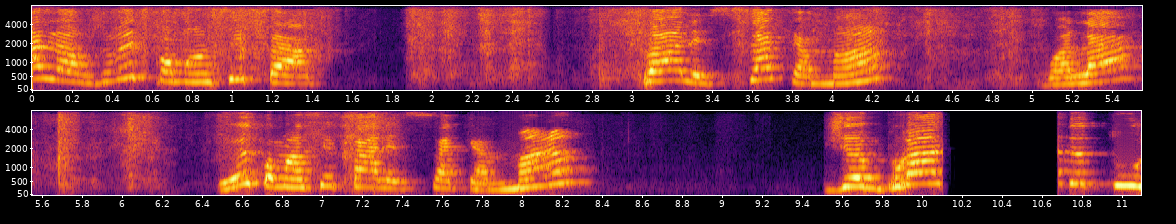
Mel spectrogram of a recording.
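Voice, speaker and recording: A young Cameroonian woman with a Cameroonian French accent, selling goods on a live stream and chatting warmly to her viewers. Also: high voice, a little hiss or hum. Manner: lively, addresses viewers as aunties. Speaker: live seller. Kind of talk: casual live-stream sales chat.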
